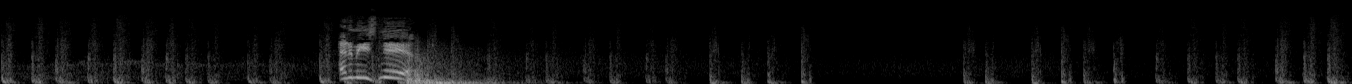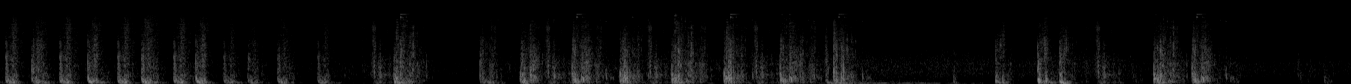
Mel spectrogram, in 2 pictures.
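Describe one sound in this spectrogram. Footsteps run quickly over grass and rocky ground.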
